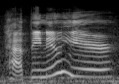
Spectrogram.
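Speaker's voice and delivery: loud, high celebratory shout; jubilant cheer. Acted. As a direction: shout the greeting with glee. Hiyoko cheers the new year.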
